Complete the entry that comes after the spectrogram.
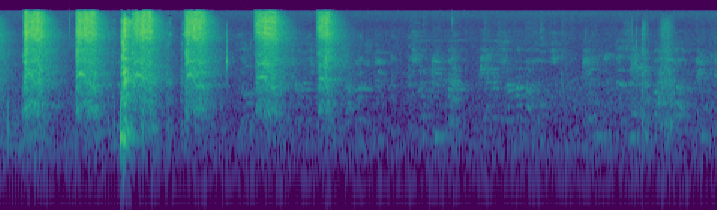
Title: Cat sneezing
